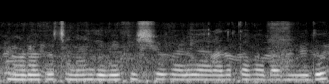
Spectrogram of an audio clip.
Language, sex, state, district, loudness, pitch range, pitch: Kannada, female, Karnataka, Raichur, -15 LUFS, 220-235 Hz, 225 Hz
